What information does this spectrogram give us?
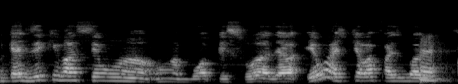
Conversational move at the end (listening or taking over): listening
